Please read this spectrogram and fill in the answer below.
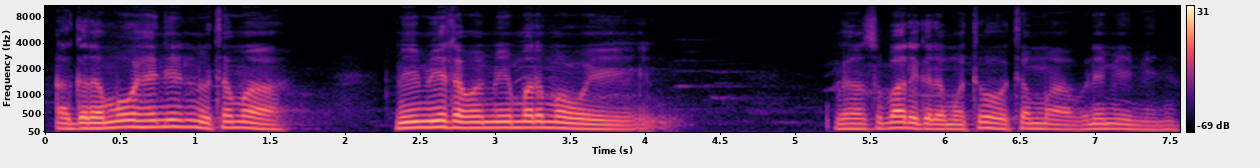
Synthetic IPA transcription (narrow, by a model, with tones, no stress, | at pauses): a˨ɡa˨ɾa˨ma˦wi˦ɦa˦ni˦nu˨ta˦ma˨ | mi˦mi˦ɬa˨ma˦mi˦ma˦ɾma˨we˨ | wi˨ha˨ns̬u˦ba˦di˨ɡa˨ɾa˨ma˨tu˦u˨ta˦ma˨wu˨na˦mi˨mi˨ni˦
